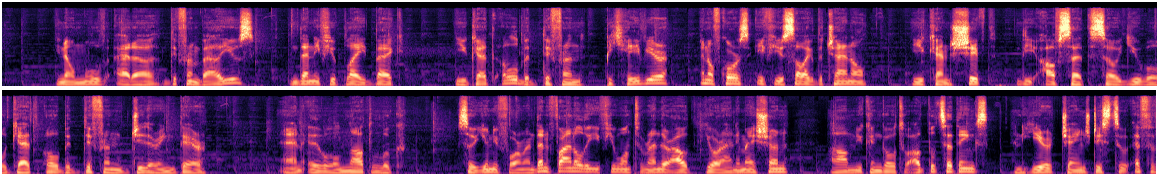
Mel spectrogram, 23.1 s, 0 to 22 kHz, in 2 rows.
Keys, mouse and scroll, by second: 2.5 click, 2.8 space, 6.8 space, 7.5 click, 9.7-11.2 drag, 11.4 space, 15.3-15.7 scroll up 1, 15.8 shift+middle click, 16.5 space, 20.1 click, 21.8-22.5 drag.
